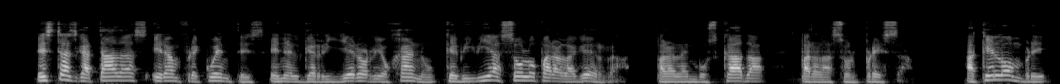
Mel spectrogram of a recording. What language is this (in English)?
Spanish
